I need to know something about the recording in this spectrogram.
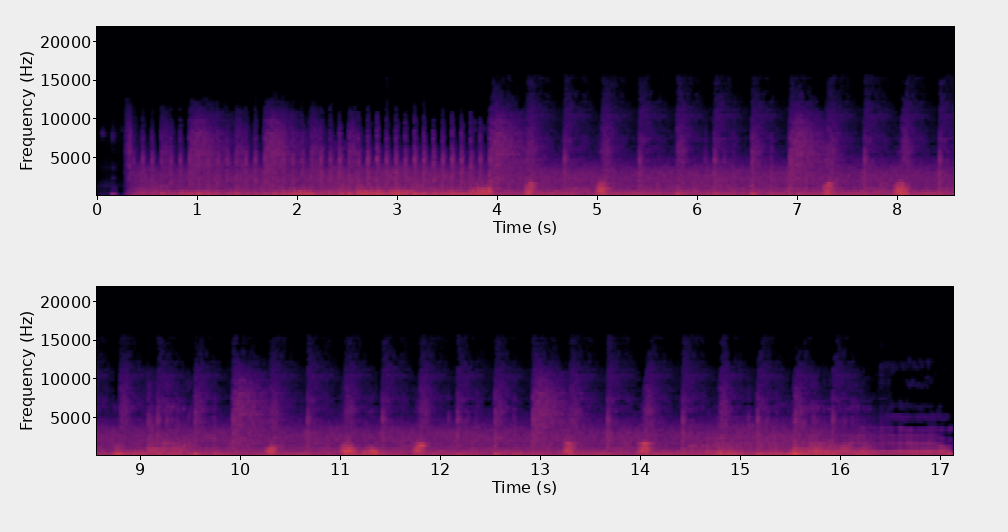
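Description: Loud, dense heavy metal with dogs barking in rhythm, sharp bow-wows and yips punching through distorted guitars and pounding drums, continuous from start to finish.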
